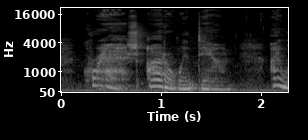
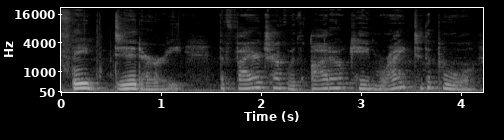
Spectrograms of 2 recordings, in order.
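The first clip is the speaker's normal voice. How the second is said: plain reading voice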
